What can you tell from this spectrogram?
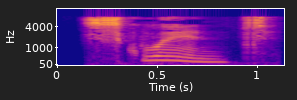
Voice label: "squint", english

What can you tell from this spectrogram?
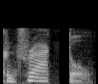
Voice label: "contractile", English

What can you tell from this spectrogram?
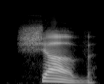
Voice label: "shove", spelling

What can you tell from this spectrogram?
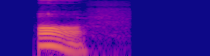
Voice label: "off", voice, spelling

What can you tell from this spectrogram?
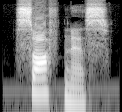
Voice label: "softness", English voice

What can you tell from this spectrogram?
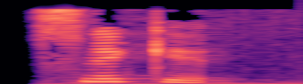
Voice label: "snicket", english

